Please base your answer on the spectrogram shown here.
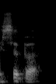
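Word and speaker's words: CIPA: SIPA, okay, SIPA.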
